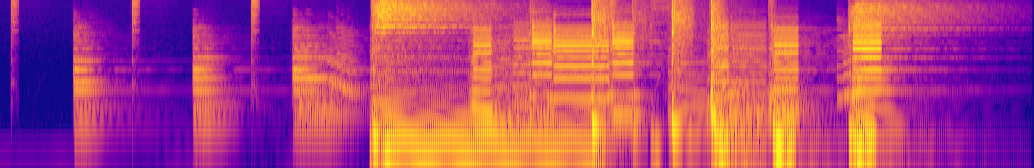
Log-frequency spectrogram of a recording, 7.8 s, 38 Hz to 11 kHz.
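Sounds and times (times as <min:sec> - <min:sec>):
club jazz ending played on MIDI: 0:02.8 - 0:07.4.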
